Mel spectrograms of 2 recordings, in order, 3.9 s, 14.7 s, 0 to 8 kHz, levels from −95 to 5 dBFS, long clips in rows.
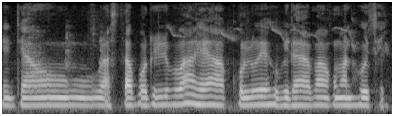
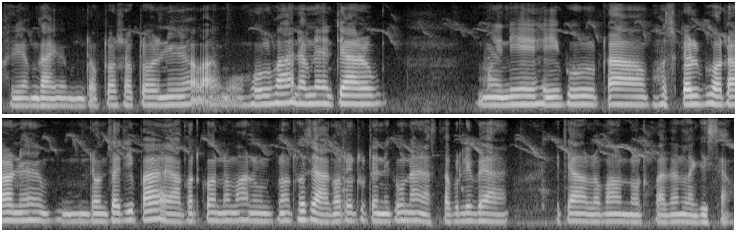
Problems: constant background noise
